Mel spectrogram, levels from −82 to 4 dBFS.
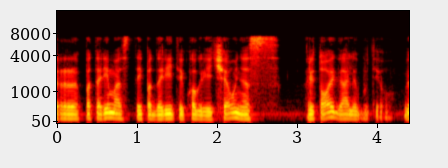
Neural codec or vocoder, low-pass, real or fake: none; 7.2 kHz; real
